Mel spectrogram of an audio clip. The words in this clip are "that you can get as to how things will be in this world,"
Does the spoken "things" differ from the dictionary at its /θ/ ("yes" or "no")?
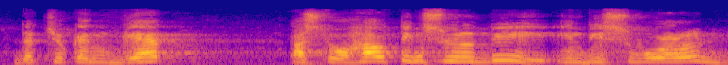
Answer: yes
